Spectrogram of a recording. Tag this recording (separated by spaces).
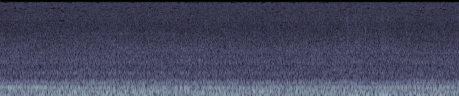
engine drive automobile motor driving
